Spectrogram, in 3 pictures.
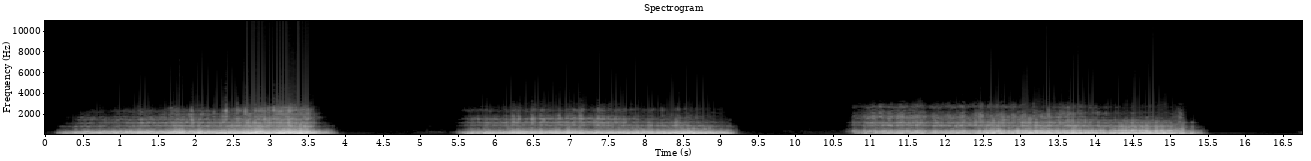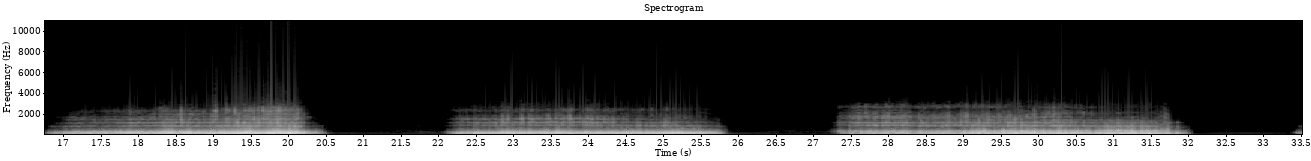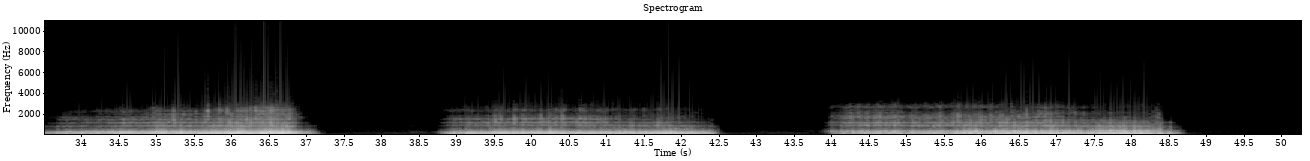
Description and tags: Deep growling rumble. Sounds like a monster or a lion. Made with a block scraping along a cement floor, pitch shift and reverb added.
